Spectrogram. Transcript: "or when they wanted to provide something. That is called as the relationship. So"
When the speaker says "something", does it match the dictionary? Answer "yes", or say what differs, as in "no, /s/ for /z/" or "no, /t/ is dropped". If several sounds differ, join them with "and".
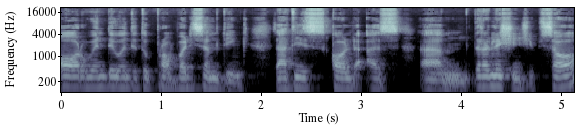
no, /t/ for /θ/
